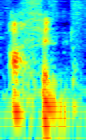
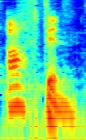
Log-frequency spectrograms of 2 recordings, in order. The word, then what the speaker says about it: often: Now with pronunciation, some people like to pronounce often, right? They kind of leave out the strong t sound while other people say often.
